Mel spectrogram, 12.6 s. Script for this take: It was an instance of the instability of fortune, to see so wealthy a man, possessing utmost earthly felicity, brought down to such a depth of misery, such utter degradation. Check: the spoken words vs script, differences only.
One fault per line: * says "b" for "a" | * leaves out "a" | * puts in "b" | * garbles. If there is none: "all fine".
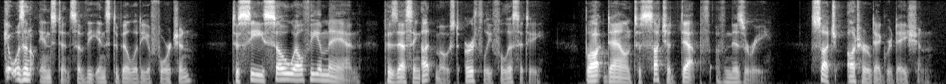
all fine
